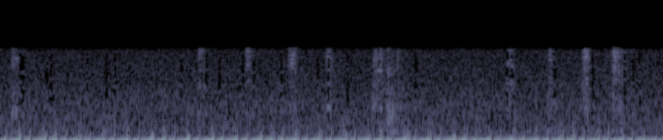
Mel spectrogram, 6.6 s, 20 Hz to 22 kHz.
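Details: Hedgehogs fighting fiercely among themselves at night on 8 September give rapid, low, rhythmic huffing and snorting puffs, with a few sharper clicks above.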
